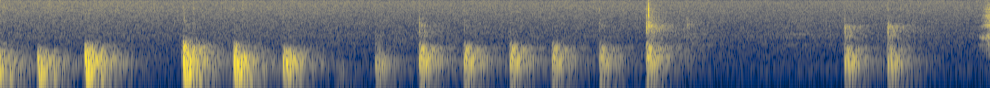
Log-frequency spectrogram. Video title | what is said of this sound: Installing Ceiling Fan How to Locate Ceiling Joist With Tape Measure & Nail? | higher pitch and I can tell it's more solid right there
